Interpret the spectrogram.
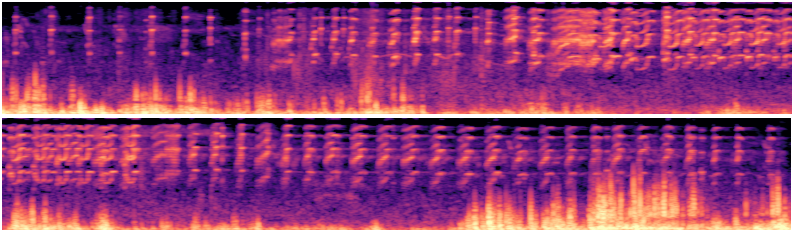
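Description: Bird song in the bush: a fast run of high, evenly repeated chirps, several notes a second. It builds a few seconds in and fades near the end. Bursts of low rumbling noise come and go under it and are loudest near the end.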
